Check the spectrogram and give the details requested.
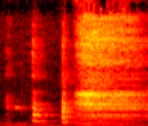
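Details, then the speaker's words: A dog snoring in a quiet room: short snorty breaths followed by a drawn-out, hissing nasal breath. "Can you hear the dog? Snoring."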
